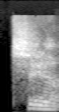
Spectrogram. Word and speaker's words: pseudo: Pseudo brother-in-law, Can you even spell pseudo? PSEUDO. Very good. I didn't hear you pronounce a P in that word.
